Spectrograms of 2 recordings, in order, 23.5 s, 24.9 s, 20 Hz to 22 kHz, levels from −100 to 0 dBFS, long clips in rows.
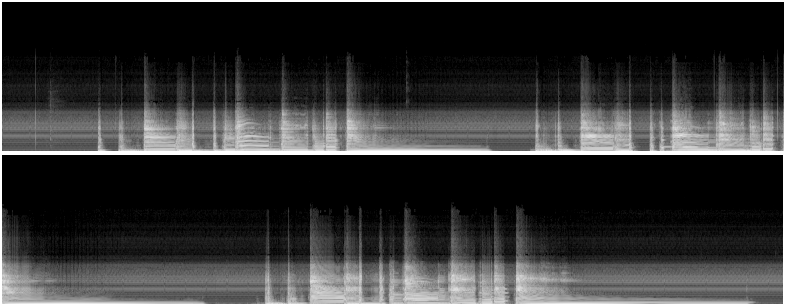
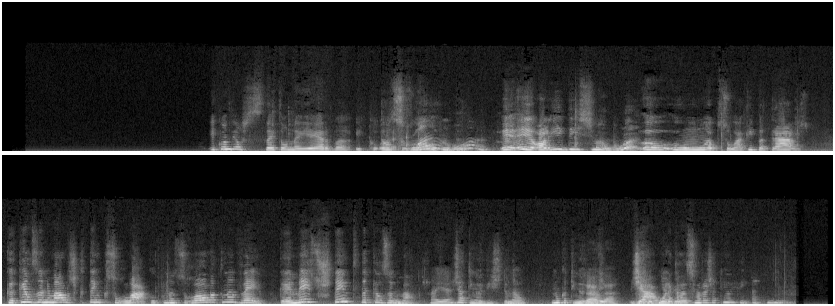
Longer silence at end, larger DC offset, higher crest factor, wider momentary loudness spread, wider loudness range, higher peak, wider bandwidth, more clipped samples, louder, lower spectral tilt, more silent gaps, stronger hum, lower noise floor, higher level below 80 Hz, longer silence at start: about the same, 0.45 s vs 0.55 s; neither; about the same, 16 dB vs 16 dB; about the same, 13 LU vs 13 LU; about the same, 5 LU vs 5 LU; first, 0 dBFS vs -10 dBFS; second, 6.4 kHz vs 11 kHz; neither; first, -16 LUFS vs -26 LUFS; about the same, -6.5 dB/octave vs -6 dB/octave; neither; about the same, 50 Hz at -50 dBFS vs 50 Hz at -60 dBFS; second, -48 dBFS vs -69 dBFS; first, -42 dBFS vs -56 dBFS; second, 1.45 s vs 3.15 s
